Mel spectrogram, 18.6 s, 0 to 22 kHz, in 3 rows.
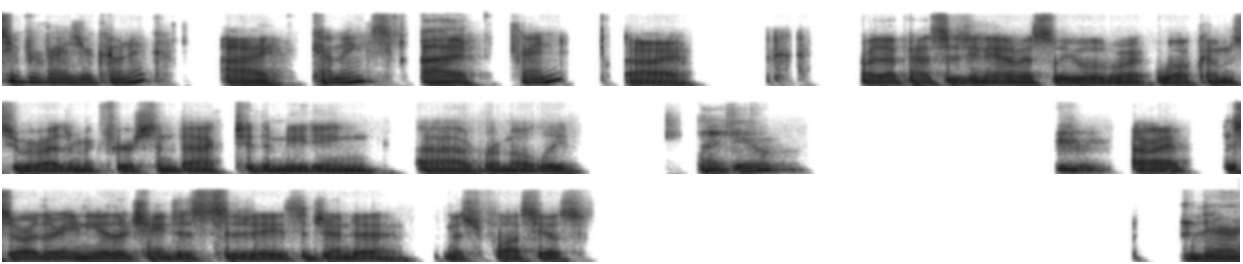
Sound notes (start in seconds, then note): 11.5 clears throat; 16.2 silence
